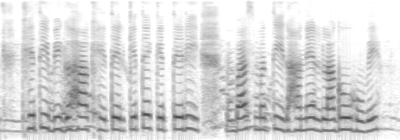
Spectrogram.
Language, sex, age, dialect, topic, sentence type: Magahi, female, 56-60, Northeastern/Surjapuri, agriculture, question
